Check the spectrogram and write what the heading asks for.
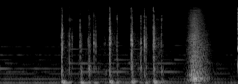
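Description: Computer keyboard typing sound effect: a quick run of key clicks about a third of the way in, with a louder short burst near the end, over soft background music.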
